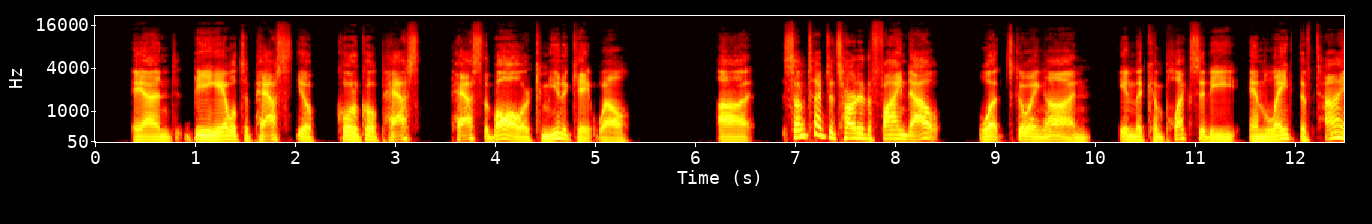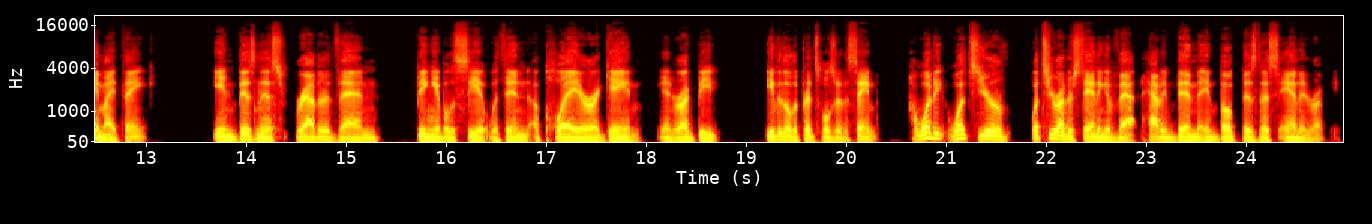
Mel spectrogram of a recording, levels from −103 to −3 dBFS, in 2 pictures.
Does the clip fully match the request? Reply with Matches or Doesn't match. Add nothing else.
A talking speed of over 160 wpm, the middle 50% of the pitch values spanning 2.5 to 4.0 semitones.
Doesn't match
